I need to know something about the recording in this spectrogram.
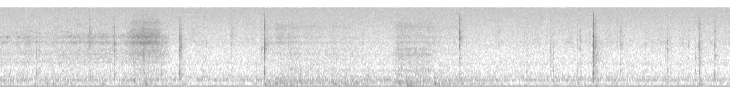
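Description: Glossy trading cards click and rustle as they are flipped through by hand.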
